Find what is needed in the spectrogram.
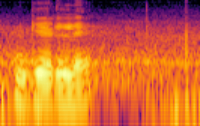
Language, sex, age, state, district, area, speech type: Bodo, male, 18-30, Assam, Kokrajhar, rural, read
